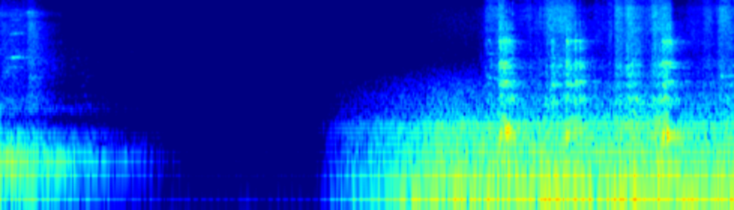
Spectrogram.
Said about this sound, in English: Now, wash the dishes, grease the pans.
